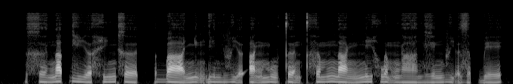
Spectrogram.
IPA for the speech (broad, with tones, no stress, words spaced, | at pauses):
xə̤ː˨˩na˦˥t̚ ɣi˧˩ə̯hi˨˦ŋxəː˨˩t̚ | ɓaː˧˩ɲḛ˧˨ŋɗi̤˨˩n vḭ˧˨ə̯ʔa̰˧˨ŋ mu˧˩t̪ə̰ː˧˨nt̪ʰə˨˦m na˧˩ŋni˧ hwə̰˧˨m ŋa̤ː˨˩nɣe˨˦ŋvḭ˧˨ə̯ zə˨˩p̚ɓe˨˦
